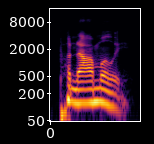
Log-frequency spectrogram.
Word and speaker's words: Panomaly: friend of mine that's named Panomaly. Rhymes with anomaly.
